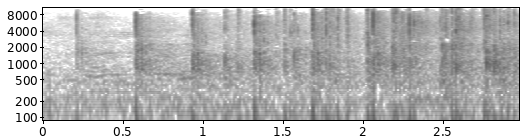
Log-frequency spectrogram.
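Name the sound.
weak scattered applause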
